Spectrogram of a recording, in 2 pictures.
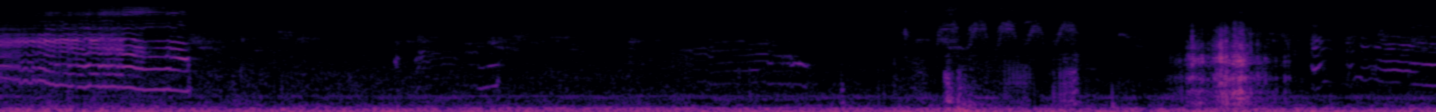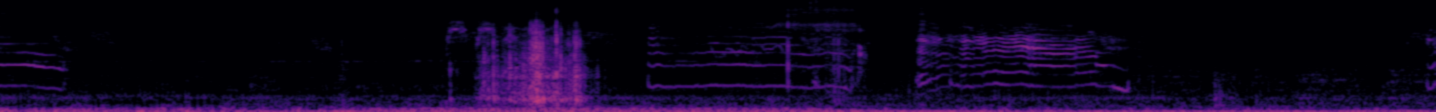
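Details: Stray mother cat and kitten in Istanbul meowing loudly from hunger; a few drawn-out, wavering meows at the start and end, quieter calls between, over steady low street rumble and brief bursts of noise.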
